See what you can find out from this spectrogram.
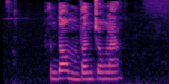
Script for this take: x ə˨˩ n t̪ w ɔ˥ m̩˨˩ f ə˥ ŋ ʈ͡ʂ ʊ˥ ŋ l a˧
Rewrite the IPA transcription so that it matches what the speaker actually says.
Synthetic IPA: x ə˨˩ n t̪ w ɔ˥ m̩˨˩ f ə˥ n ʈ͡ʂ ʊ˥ ŋ l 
